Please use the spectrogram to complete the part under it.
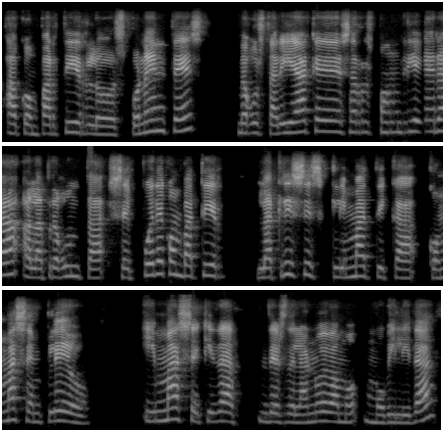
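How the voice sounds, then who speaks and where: A woman moderating an online event, introducing the topic and reading out figures in a measured way over a video call. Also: on the high side, a bit bright, no echo. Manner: measured, reads out figures deliberately.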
